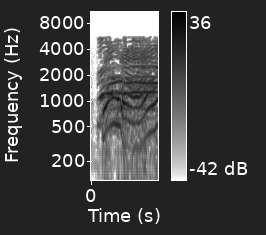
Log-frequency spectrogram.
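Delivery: put-on leading the kids in a big yell of Boaz!; yell as loud as you can. Shown as a demonstration. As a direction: shout Boaz! at the top of your lungs. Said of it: "Yell as loud as you can with me".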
